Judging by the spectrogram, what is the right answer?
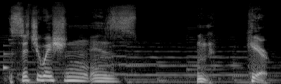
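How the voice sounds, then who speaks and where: Earnest, animated young knight. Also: male voice, fairly high pitch, slow pace, soft background music. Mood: apologetic, earnest. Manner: polite, formal, earnest. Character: earnest, courteous, dutiful young city knight. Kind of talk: video game voice acting.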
